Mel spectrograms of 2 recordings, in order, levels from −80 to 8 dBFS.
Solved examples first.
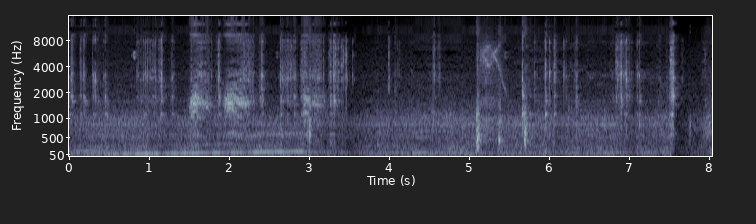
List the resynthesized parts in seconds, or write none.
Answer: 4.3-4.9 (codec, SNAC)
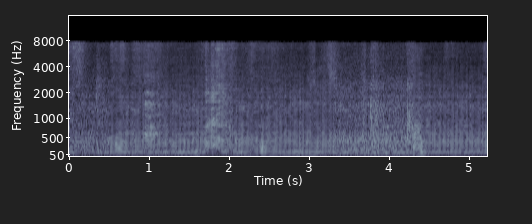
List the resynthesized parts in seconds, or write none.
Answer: 0.5-3.3 (vocoder, Vocos); 4.3-5.2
